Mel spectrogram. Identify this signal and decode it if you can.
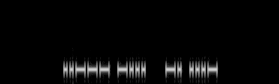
Morse code, heard as a keyed tone, about 39 wpm, 700 Hz. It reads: 2B NV
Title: Field Day Exchanges Encore - 40wpm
